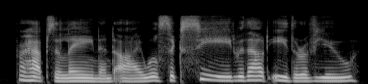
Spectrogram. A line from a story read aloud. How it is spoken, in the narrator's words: Nynaeve said dryly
